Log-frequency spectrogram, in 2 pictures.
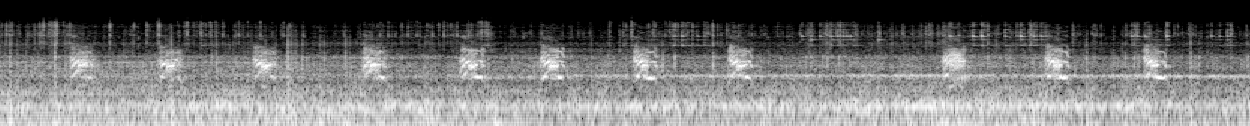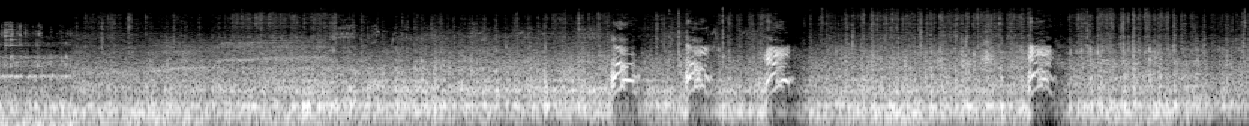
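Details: Roku the Welsh Corgi, out with a radio-controlled car pulling a field cart on a test drive, lets out a run of quick, evenly spaced yelps for about nine seconds, then the yelping gives way to rustling, clattering and scattered faint cries.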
